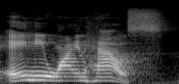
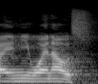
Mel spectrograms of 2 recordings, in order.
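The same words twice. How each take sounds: First: Amy Winehouse with long EY and sounded H; careful English Amy Winehouse; prononciation anglaise. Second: Amy Winehouse quick and French, H dropped; accent français. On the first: ([name] à l'anglaise, H soufflé) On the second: ([name] à la française, sans H) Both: Shown as a demonstration. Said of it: "et pas [name]".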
